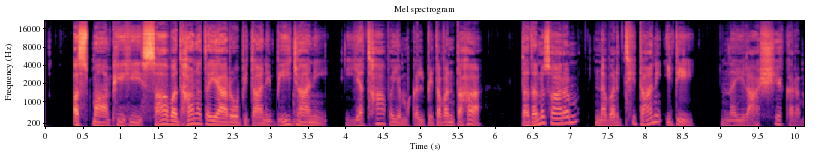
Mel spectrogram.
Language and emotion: Sanskrit, sad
